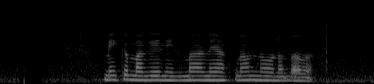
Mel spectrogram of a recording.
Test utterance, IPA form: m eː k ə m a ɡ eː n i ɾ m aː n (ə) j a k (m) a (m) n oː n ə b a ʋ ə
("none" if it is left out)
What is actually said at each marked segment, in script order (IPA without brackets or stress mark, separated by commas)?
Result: ə, n, m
